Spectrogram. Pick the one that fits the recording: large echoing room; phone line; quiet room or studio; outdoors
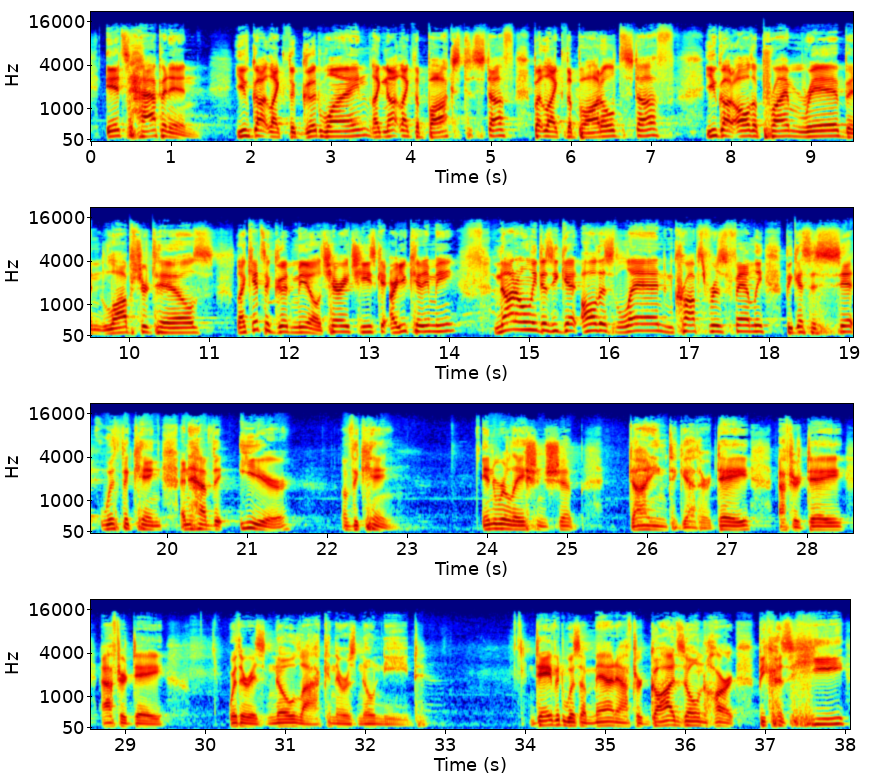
large echoing room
